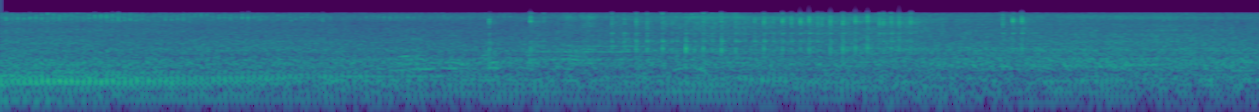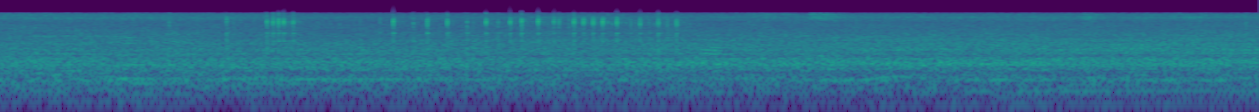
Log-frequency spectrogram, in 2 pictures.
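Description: A truck engine rumbles as it approaches slowly.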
